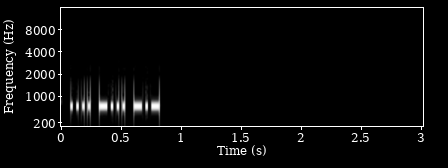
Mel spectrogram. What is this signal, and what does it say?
Morse code, heard as a keyed tone, about 50 wpm, 700 Hz. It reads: HBK
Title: USA Call Signs 50wpm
